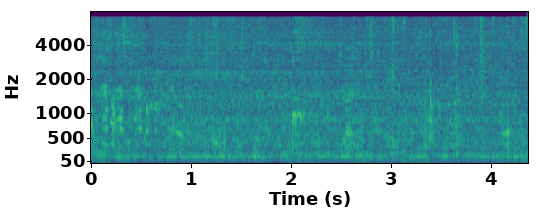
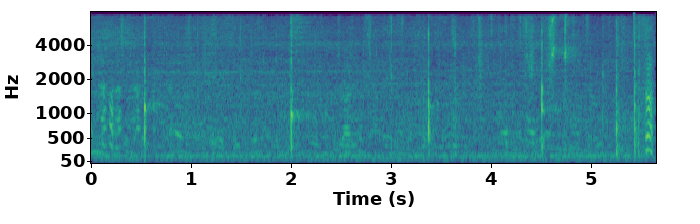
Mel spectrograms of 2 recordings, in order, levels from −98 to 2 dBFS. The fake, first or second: first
